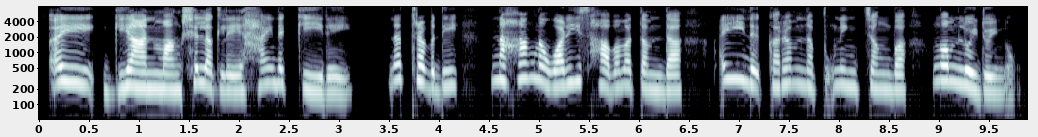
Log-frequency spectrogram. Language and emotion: Manipuri, fearful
